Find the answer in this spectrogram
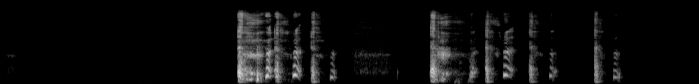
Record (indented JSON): {
  "cough_length": "7.0 s",
  "cough_amplitude": 31453,
  "cough_signal_mean_std_ratio": 0.26,
  "survey_phase": "alpha (2021-03-01 to 2021-08-12)",
  "age": "18-44",
  "gender": "Female",
  "wearing_mask": "No",
  "symptom_cough_any": true,
  "symptom_new_continuous_cough": true,
  "symptom_fatigue": true,
  "symptom_headache": true,
  "symptom_onset": "3 days",
  "smoker_status": "Never smoked",
  "respiratory_condition_asthma": false,
  "respiratory_condition_other": false,
  "recruitment_source": "Test and Trace",
  "submission_delay": "2 days",
  "covid_test_result": "Positive",
  "covid_test_method": "RT-qPCR"
}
